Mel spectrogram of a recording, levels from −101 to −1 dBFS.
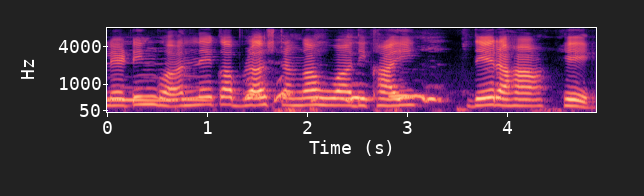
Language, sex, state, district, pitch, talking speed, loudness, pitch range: Hindi, female, Madhya Pradesh, Dhar, 245 Hz, 100 wpm, -16 LUFS, 230-255 Hz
